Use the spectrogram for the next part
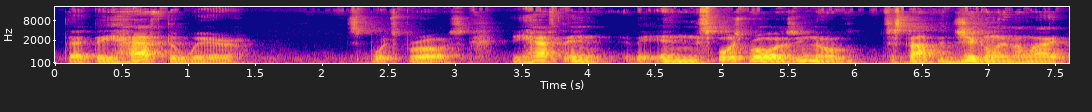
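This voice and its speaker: A man's voice: on the low side, roomy sound. A man vlogging, giving his opinions in a casual, emphatic, rambling way with plenty of slang.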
